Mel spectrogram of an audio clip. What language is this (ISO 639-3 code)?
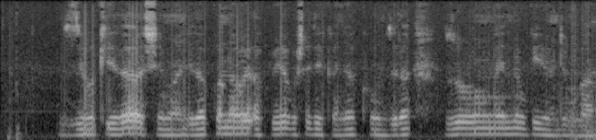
kin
